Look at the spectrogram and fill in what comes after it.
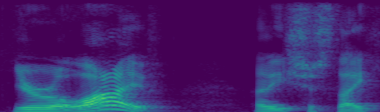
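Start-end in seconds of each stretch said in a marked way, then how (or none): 0.0-0.8 retold amazed cry, a little raised; mock astonishment. Retelling sister finding brother alive, mock astonishment. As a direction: act out a touch of shocked relief.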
